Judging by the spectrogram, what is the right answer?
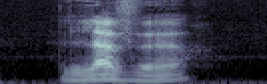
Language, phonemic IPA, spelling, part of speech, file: French, /la.vœʁ/, laveur, noun, Fr-laveur.ogg
- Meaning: cleaner (person who cleans)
